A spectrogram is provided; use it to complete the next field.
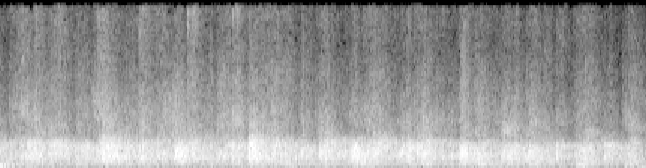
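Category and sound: crowd, audience applauding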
